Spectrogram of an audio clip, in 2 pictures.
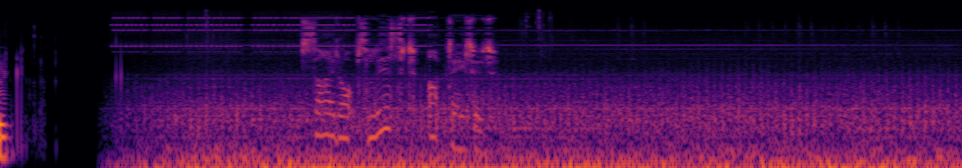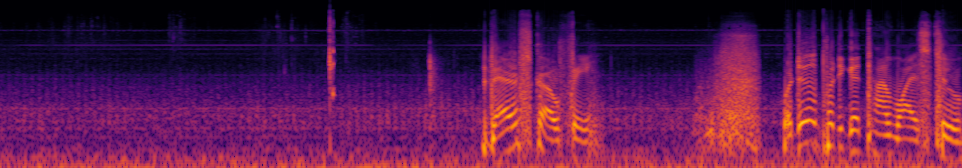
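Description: A helicopter's rotor and engine rumble steadily from inside the cabin.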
